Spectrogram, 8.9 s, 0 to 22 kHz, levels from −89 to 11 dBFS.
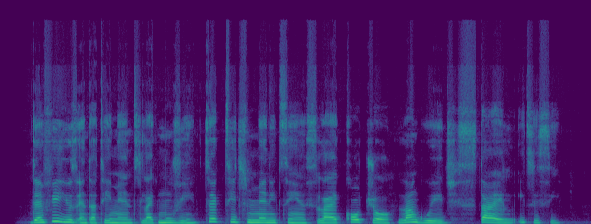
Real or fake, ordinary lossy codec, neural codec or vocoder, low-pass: real; none; none; none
